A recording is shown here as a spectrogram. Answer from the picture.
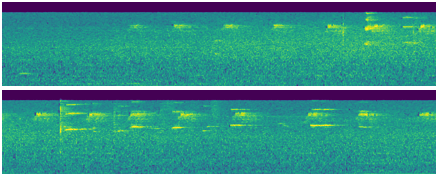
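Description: Small birds chirping: short, high chirps in quick runs that grow busier from about halfway, over a steady low background hum.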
